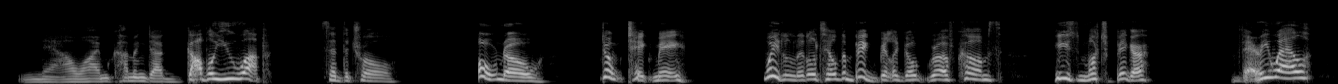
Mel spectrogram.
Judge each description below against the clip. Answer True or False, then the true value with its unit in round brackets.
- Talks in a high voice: True (205 Hz)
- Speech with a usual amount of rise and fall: False (7.6 semitones)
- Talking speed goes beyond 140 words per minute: False (135 wpm)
